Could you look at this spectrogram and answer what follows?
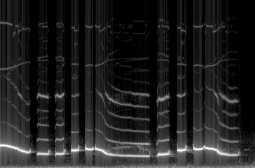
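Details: Orange-headed thrush song played to stimulate other birds to sing: a clean, continuous, melodic whistle of short linked notes, gliding down and back up, with rhythmic breaks and no background noise.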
